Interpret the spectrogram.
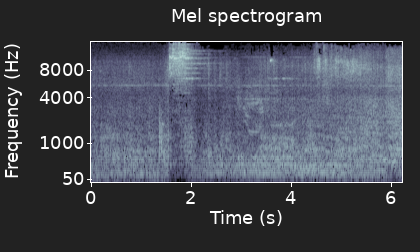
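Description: Freight train cars, a covered hopper and a tank car, rolling past close by: steady wheel-on-rail rumble and rattle, with a brief high hiss about a second and a half in.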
